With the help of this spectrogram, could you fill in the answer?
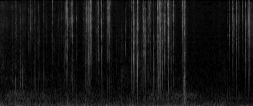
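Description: Long nails scratch and crinkle the red foil wrapping of a hand-sized chocolate Santa close to the mic, possibly starting to unwrap it. Quiet, bright, tearing crinkles come in quick irregular bursts with almost no low end.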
